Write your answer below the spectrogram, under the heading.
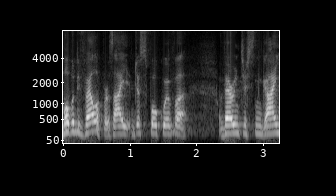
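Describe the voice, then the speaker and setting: A woman speaks with a Brazilian Portuguese accent at a medium pitch. Her intonation stays fairly even. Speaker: college instructor. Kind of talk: lecture. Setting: classroom. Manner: talkative.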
